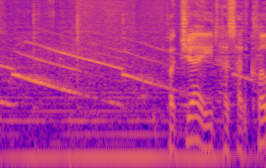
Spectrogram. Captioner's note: siren blaring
